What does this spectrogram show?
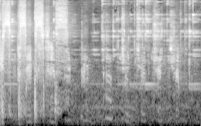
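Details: A male pet budgerigar, who talks whenever his bell is shaken, chatters in quick, hissy, high bursts of mimicked words, including swearing and a learned "kiss kiss", while a small bell rings in bright tones.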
